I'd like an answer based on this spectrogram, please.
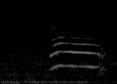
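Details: Maine Coon cat indoors, demanding in the morning and answering back as the owner talks to her; one clear half-second meow, steady and slightly arched, with rich harmonics over a quiet room hum.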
